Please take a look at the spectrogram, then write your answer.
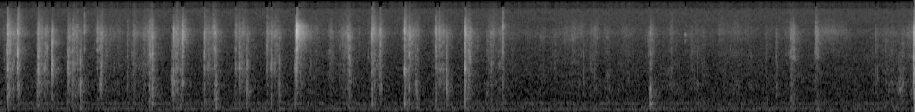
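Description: A deck of playing cards being shuffled during a card reading, a run of quick papery riffles and flicks, close and clear, with quieter pauses toward the end.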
